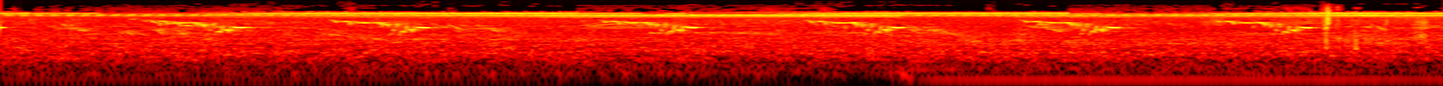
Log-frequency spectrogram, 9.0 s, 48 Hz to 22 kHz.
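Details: Yellow-bellied prinia song from Okhla Bird Sanctuary, where the pili piddi bird lives: seven brief scratchy falling phrases with a tonal end, regularly repeated every 1.2 seconds, set against a continuous shrill insect hum and a faint low rumble.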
